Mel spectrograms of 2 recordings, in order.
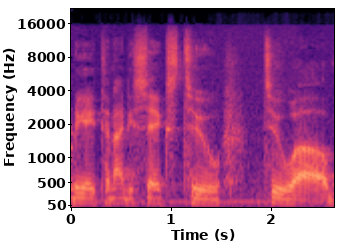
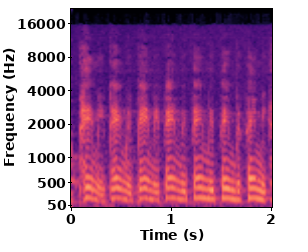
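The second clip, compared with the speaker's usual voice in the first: whiny high chant of demands; mock impatient player; 9 semitones higher than usual. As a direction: badger the dealer over and over. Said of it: "don't start shouting at the dealer".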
